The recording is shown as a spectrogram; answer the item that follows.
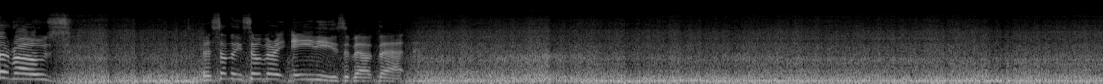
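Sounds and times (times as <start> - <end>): wind rushing over microphone: 0.0 - 11.0
motorcycle engine cruising: 3.9 - 11.0.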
